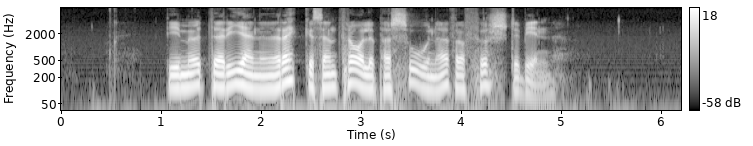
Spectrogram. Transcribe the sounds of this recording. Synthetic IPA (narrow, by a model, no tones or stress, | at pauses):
ʋiːmøːt̪ʰəɾɪjɛneːnɾɛkəsɛnt̪ʰɾɑːləpʰæɾsuːnəɾfɾɑːfœʃʈəbɪ̰n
